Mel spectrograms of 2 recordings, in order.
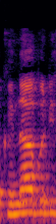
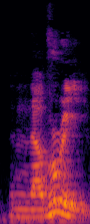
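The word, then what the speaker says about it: Gnabry: 그나블이 선수가 그나블이라는 거. 저도 예전에는 그냥 나블이라고 썼는데 그게 아니라 그나블이라는 거. 이게 사실 코트디부아르 아버지 이제가 있기 때문에 코트디부아르는 이 프랑스어를 쓰거든요. 프랑스어 발음으로 읽으면 세르주 나브리 뭐 이렇게 돼요. 맞나? 세르주 나브리 뭐 이렇게 되는데 이 본인이 이게 이제 독어 쪽으로 가면 그나브리 가는 거고 본인이 자기 이름을 이제 어떻게 발음해야 되냐는 질문을 받고 나는 그나브리라고 쓴다.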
